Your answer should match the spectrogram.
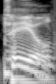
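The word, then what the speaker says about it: Thiel: that long streaky Teal apparently. I mispronounced that. I've been corrected. I'm sure I got corrected when I said teal to steal. And now I've said teal and everyone's saying teal.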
